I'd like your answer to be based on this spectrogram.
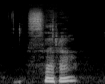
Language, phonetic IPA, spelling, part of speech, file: Polish, [ˈsɛra], sera, noun, LL-Q809 (pol)-sera.wav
